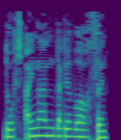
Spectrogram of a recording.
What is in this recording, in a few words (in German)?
"durcheinandergeworfen", German; adjectives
